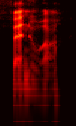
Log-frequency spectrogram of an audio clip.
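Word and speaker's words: Whenua: um Wenua or in Ma uh Fenua because they pronounce the wh as a as an F sound.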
